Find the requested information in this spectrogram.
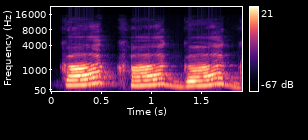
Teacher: यह सारे वर्ण जो हैं ये कंठ से बोले जाते हैं इसीलिए इनका उच्चारण स्थान कंठ है ठीक के आप बोल के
